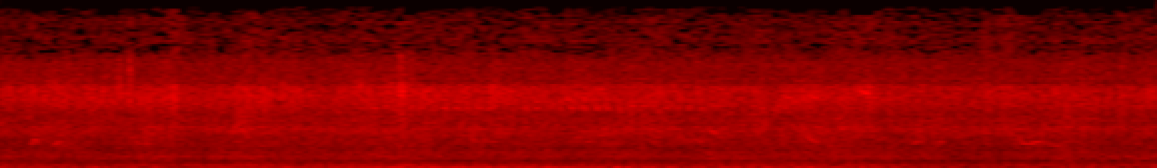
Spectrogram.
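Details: Busy honey bees around an established Michigan hive on the first warm day of spring, foraging pollen from tree buds; a rich, low, whirring buzz of many wings that swells slightly midway and stays continuous.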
